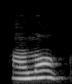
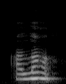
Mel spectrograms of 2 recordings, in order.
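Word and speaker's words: الله: После сдвоенного «ли», которое произносится твердо, здесь идет долгий гласный «а», который на письме не обозначается. Аллах, Бог, Аллах.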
